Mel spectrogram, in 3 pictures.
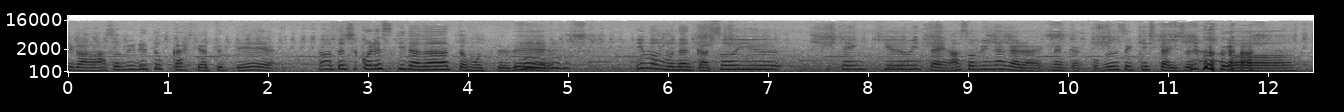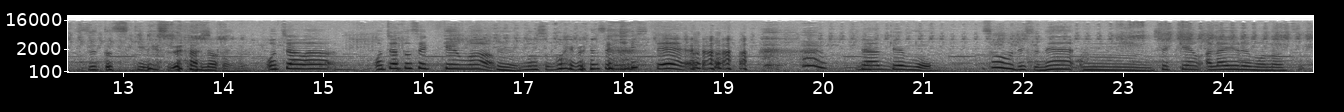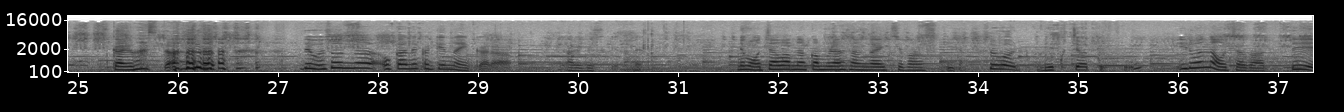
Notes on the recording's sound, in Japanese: ピクニック収録、鳥も参加。課外活動でサンドイッチ食べながらピクニックして収録しました。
